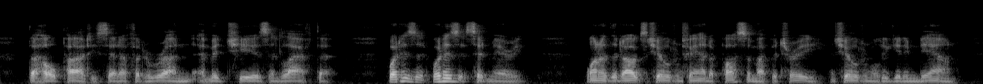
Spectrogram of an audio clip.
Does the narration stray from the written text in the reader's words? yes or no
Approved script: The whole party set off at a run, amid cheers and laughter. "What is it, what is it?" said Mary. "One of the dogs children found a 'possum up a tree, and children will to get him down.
no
